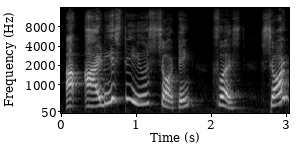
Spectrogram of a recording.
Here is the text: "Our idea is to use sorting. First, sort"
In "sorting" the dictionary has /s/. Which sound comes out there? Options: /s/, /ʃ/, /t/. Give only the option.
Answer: /ʃ/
